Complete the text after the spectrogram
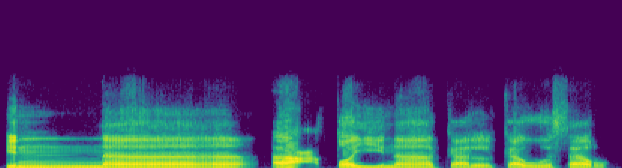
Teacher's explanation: kok itu innanya dibaca lama gitu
